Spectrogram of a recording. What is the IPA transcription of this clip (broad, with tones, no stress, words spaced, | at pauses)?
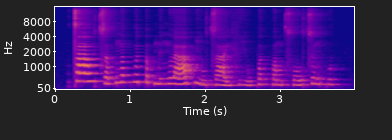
t̪aː˥wt͡sɐ˨˥p̚ ŋɐ˥k̚wɵ˥t̚ ɐ˧p̚mɪ˨˧ŋ laː˨˥p̚iː˨˩w t͡saː˨˩jfiː˨˩wpɐ˧k̚ pɐ˨mt͡sʰo˨˥wt͡sɵ˧n kʷɪ˧k̚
